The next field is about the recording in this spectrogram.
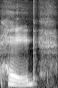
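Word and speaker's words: Haig: Midnight Library by Matt Hague and I I think that's how you pronounce his last name it's h-a-i-g and it's narrated by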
